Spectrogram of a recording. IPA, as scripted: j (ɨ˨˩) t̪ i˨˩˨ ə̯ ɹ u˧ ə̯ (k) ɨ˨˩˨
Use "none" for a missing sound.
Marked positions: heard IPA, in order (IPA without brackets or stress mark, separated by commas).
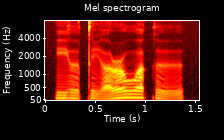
ɨ˨˩, k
